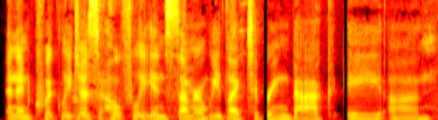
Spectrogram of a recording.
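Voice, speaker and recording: A woman presenting a staff report at a board meeting in a steady, businesslike way. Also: fairly low pitch, normal speed.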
